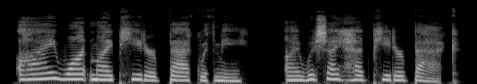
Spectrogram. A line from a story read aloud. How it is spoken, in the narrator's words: declaimed in a ringing voice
